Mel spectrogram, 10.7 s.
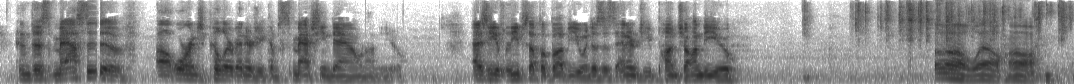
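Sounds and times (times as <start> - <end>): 
speech: 0.2 - 4.1, 4.7 - 8.1, 9.4 - 10.7
dice rattling and clattering: 8.5 - 10.7
drawn-out wavering vocal sound: 9.4 - 10.6.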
